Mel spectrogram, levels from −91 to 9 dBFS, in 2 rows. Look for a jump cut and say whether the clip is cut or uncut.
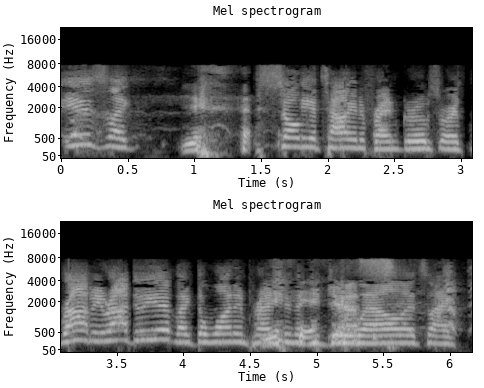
cut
